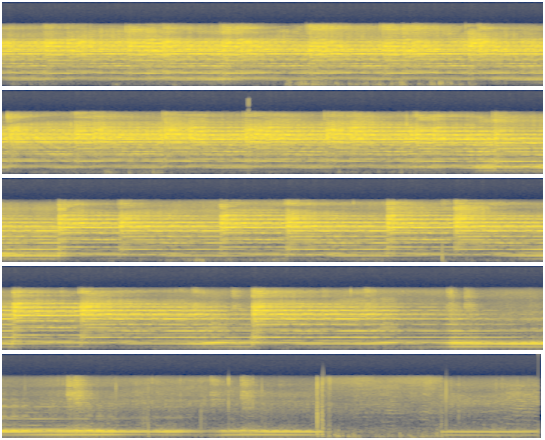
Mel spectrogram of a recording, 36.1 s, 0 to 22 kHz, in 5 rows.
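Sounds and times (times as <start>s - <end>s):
church bells ringing: 0.0s - 33.2s, 34.8s - 36.0s
low hum: 27.5s - 33.3s, 34.8s - 36.0s.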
